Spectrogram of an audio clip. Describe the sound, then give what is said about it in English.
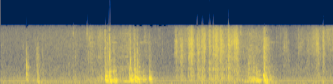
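A wooden drawer in a table by a window, holding a pen and hotel writing paper, slides open with a scraping rumble, followed by rattling and a final thud as it's pushed shut, over a low steady hum with no one speaking. “In that drawer, the table by the window, there's a pen and some hotel writing paper. Go get it and sit there.”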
